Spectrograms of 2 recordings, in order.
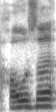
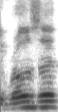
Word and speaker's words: Rosa: Portuguese is actually uh HOSA in English we say Rosa so uh what I do know is that uh Portuguese the r's are pronounced like H's so uh I'm learning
